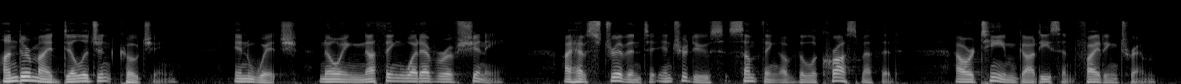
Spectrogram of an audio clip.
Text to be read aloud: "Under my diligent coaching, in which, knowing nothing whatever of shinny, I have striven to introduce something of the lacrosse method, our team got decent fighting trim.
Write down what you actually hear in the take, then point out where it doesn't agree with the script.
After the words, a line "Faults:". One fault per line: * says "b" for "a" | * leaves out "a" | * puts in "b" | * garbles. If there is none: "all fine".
"Under my diligent coaching, in which, knowing nothing whatever of shinny, I have striven to introduce something of the lacrosse method, our team got decent fighting trim.
Faults:
all fine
